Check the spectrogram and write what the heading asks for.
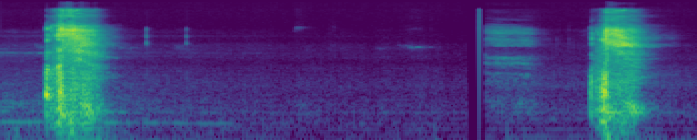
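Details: Asian boy with allergies: two forceful sneezes about five seconds apart with a faint sound between; repeated sneezing.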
